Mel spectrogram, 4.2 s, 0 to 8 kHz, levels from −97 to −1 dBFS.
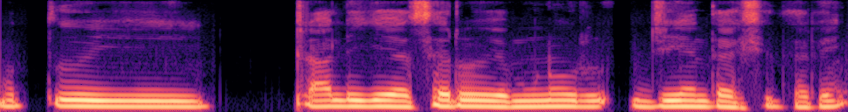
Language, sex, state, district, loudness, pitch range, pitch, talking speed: Kannada, male, Karnataka, Koppal, -12 LUFS, 150-160 Hz, 155 Hz, 115 wpm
